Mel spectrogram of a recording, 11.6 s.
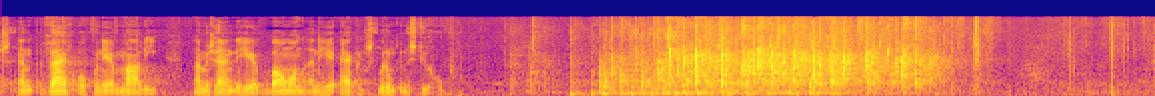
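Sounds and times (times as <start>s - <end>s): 
speech: 0.1s - 4.6s, 6.0s - 6.7s
applause: 5.7s - 9.7s.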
